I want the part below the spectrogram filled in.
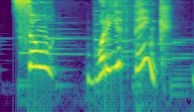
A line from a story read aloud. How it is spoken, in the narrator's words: Doug asked eagerly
